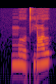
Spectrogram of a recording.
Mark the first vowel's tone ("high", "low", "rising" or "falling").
low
